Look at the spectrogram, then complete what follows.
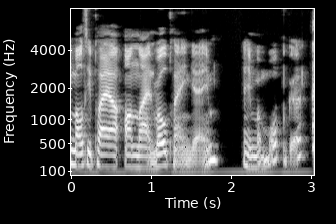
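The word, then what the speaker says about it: MMORPG: Is that the accepted pronunciation of that? – Yeah. – Okay, just... – Oh, really? – Yeah. Momopaga is, like, a real thing that people say.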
